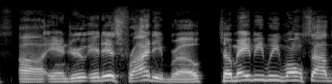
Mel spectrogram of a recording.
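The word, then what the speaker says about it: Breaux: His name's Joey Bro. Joey. B R E A U X. You spell it like the old cinjun or bro.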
